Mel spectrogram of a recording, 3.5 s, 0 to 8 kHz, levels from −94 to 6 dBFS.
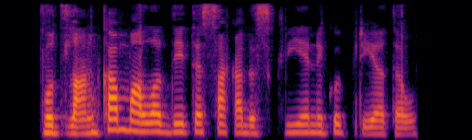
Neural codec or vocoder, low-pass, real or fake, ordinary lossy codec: codec, 16 kHz, 4 kbps, X-Codec, HuBERT features, trained on LibriSpeech; 7.2 kHz; fake; MP3, 48 kbps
